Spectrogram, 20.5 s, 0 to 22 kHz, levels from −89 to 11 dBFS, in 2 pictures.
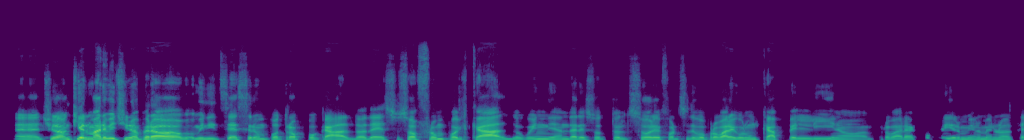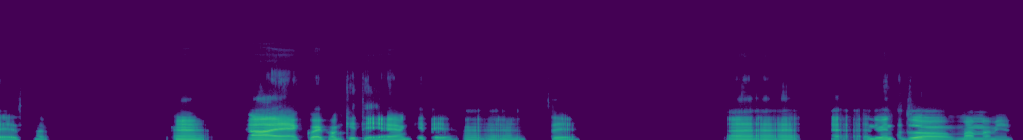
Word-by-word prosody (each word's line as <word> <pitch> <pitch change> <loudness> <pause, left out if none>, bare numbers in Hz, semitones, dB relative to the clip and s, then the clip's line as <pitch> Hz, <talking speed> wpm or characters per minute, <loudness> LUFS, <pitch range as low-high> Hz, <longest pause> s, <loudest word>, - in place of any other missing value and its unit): Eh, 120 -2 0
ce 160 - -4
l'ho 180 - +7
anch'io 200 +3 +7
il 195 - +4
mare 165 -1 +9
vicino, 170 +6 +3
però 150 -1 +8
uo 135 - -5
mi 145 - -2
inizia 150 0 -2
a - - +3
essere 145 +1 -4
un 140 - -4
po' 145 +1 -4
troppo 145 -2 -4
caldo 105 -1 +1
adesso, 110 +1 -2
soffro 135 +2 -2
un 120 -1 -2
po' 120 - -1
il 110 -4 -4
caldo, 120 -3 +4
quindi 120 +1 -4
andare 115 +2 -3
sotto 120 +1 -10
il 110 -3 -6
sole 120 0 -1
forse 120 -2 -10
devo 115 0 -3
provare 115 0 +2
con 110 0 -3
un 110 0 -5
cappellino, 110 -2 -5
provare 105 0 -6
a 105 - -7
coprirmi 105 -1 -8
almeno 105 0 -7
la 105 -2 -7
testa. - - -9 1.2
Eh. 100 -2 0 0.5
Ah, 110 -2 +7 0.2
ecco, 100 0 -2
ecco 100 0 +1
anche 95 - -6
te, - - -7
eh 100 - -1
anche 100 -1 -4
te. 90 - -9
Eh, 95 -1 -11
eh, 95 0 -12
eh, - - -17 0.5
sì. - - -18 1.5
Eh, 110 - -8 0.2
eh, 95 0 -5
eh, - - -21 0.3
è - - -5 0.2
è - - -14
diventato 105 -1 -1
mamma 105 0 -6
mia. 100 -1 -13
110 Hz, 180 wpm, -24 LUFS, 105-125 Hz, 1.5 s, mare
